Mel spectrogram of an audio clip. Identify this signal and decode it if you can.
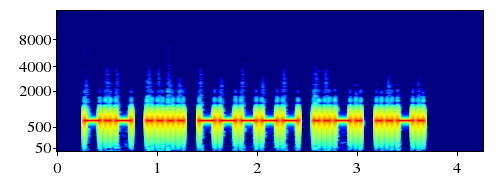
Morse code, heard as a keyed tone, about 23 wpm, 700 Hz. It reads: KH0FF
